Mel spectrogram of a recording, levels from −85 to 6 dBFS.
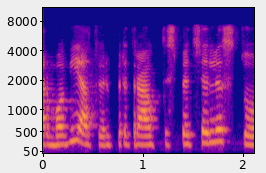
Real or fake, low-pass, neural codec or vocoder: real; 7.2 kHz; none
